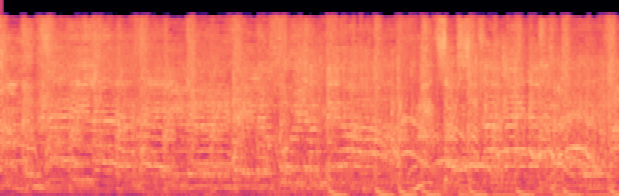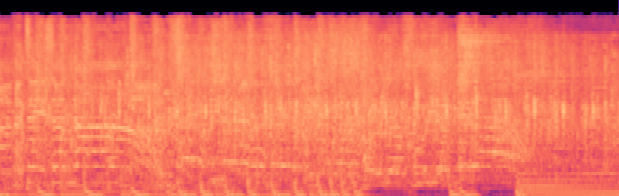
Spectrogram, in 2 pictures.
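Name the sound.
applause sound effect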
